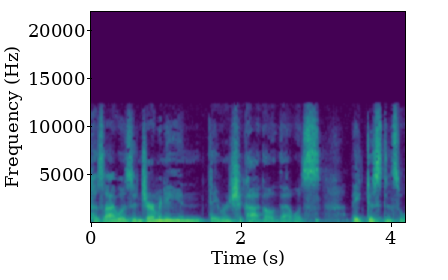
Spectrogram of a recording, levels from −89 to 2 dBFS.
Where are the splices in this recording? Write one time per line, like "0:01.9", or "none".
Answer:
none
